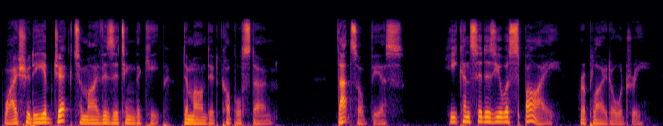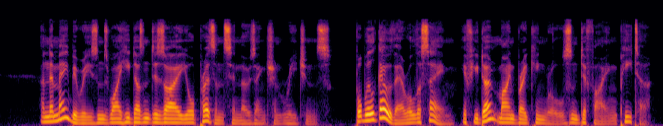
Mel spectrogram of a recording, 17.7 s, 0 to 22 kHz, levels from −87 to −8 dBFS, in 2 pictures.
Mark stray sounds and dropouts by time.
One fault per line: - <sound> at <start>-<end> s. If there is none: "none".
none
